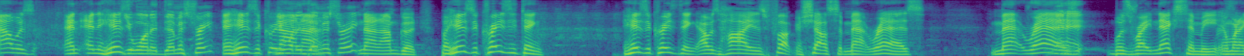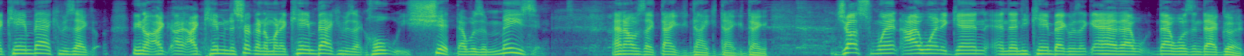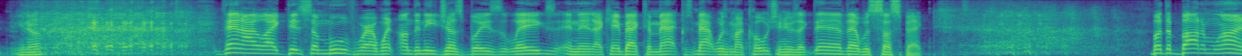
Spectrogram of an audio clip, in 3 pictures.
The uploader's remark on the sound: After that episode dropped, we invited Reggie’s friends, family, and colleagues to record a live show at the BRIC Ballroom in Brooklyn.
